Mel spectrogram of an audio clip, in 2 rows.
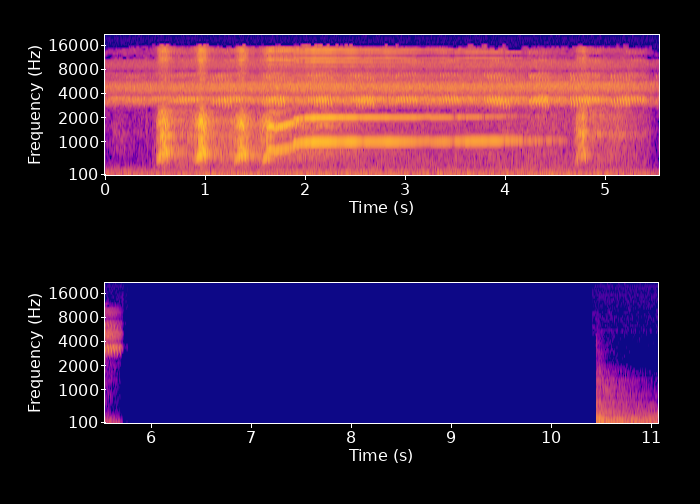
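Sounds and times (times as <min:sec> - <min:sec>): crickets chirping: 0:00.0 - 0:05.7
animal howling: 0:00.9 - 0:04.3.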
